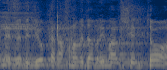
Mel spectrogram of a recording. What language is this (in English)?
Hebrew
